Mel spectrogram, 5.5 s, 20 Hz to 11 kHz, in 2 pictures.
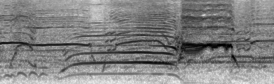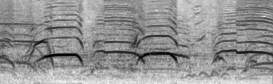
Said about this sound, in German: Wenn 42-jährige Frauen kreischen.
